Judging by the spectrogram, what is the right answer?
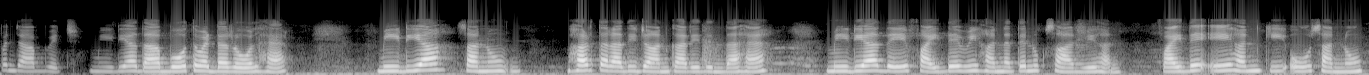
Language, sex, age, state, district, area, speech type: Punjabi, female, 30-45, Punjab, Ludhiana, urban, spontaneous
